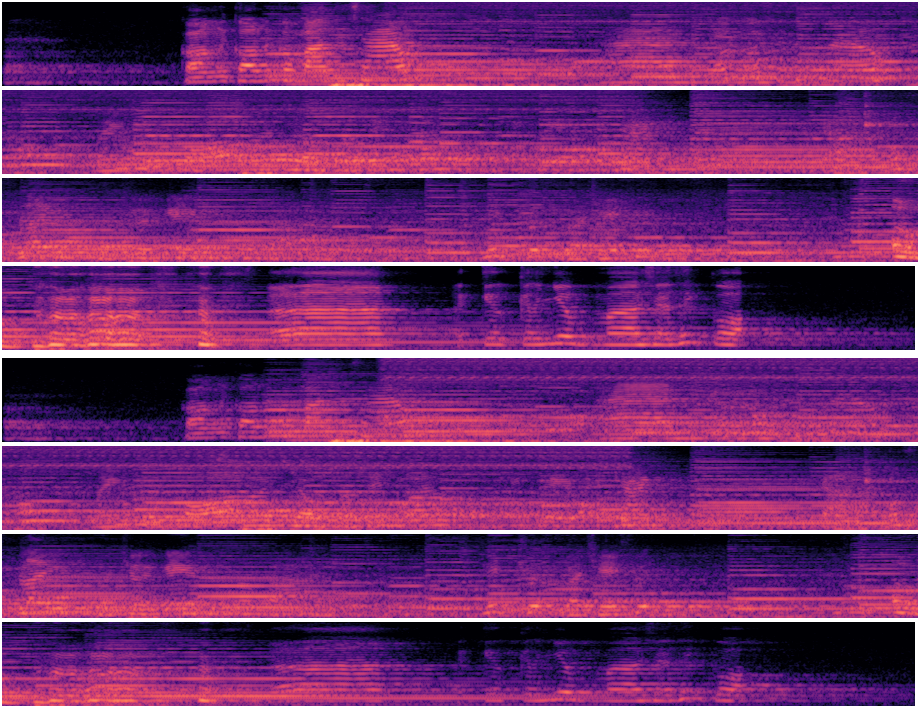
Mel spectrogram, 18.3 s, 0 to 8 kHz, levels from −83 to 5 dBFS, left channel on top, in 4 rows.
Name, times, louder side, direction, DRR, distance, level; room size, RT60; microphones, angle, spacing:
voice 1, 0.9-2.2 3.6-4.5 13.6-17.4, left 6 dB, 70° left, 0.4 m, -25 dB
sound 1, 1.3-16.8, equal, 20° left, 2.8 m, -28 dB
sound 2, 1.9-7.7, right 3 dB, 85° right, 1.2 m, -35 dB
voice 2, 3.0-4.1 5.0-8.0 8.5-10.8 11.6-12.4, right 1 dB, 45° right, 2.0 m, -28 dB
sound 3, 8.0-13.4, left 1 dB, 85° left, 2.6 m, -38 dB
23.0 x 14.5 x 3.3 m
head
